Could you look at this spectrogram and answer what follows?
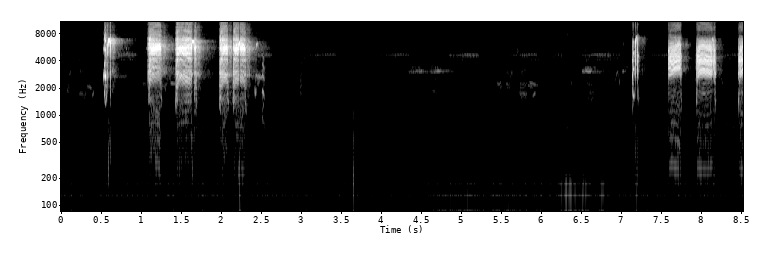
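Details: Grey francolin call played to prompt another bird to call: a series of four rough, high-pitched bursts, a pause of several seconds, then another run of four loud bursts.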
